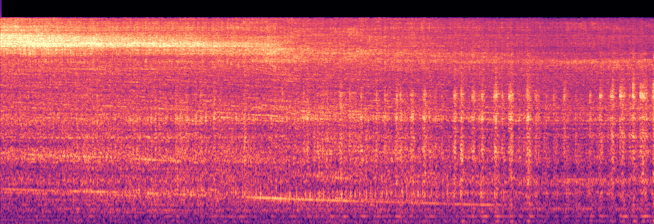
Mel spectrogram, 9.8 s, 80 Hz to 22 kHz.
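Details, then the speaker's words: Variable-speed Bridgeport mill, recently acquired and test-run after sitting, spindle at high speed, about 4200 RPM. Whir with an uneven rattle growing toward the end, about three beats per second, from one end of the head. Cause unknown; owner will tear into it. "sounds like rat down at that end"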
